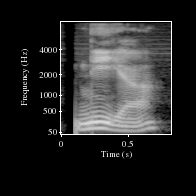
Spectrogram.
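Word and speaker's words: -pnea: refers to breathing well that's Nia spelled hyphen P Nea you can be a little silly and remember the spelling by going pania and in these terms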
